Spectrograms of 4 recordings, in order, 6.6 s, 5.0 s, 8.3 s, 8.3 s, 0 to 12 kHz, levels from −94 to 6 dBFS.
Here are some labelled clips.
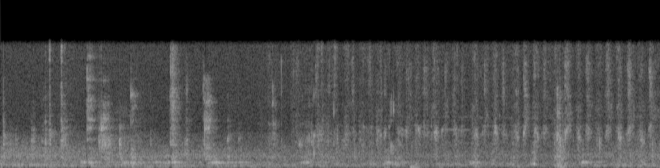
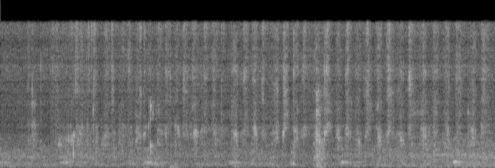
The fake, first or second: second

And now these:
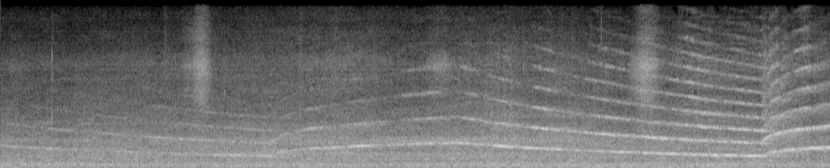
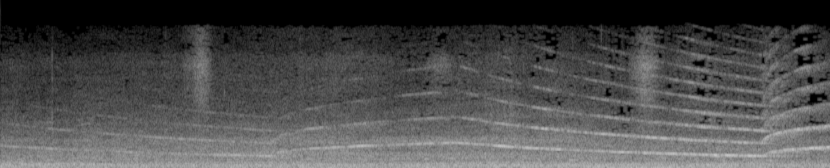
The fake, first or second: first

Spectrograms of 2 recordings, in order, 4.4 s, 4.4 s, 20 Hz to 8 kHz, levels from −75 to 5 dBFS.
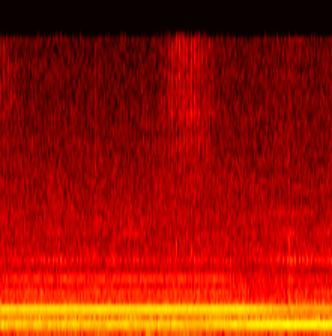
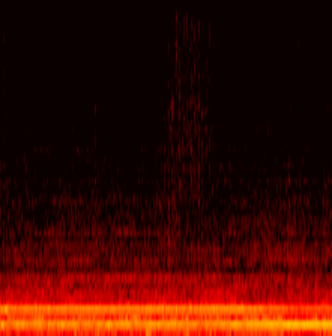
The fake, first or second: second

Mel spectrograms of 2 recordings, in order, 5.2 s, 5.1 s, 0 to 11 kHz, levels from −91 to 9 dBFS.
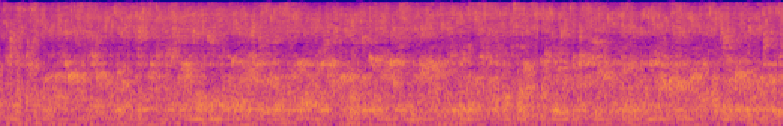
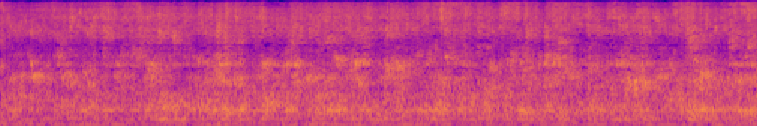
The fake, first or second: second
